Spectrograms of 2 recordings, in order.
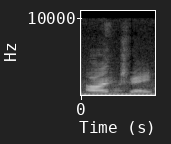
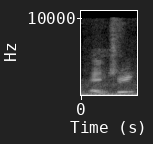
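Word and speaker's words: entrée: So, how do you pronounce that again? – Entree. – Entree? – Yes. – All right. So, like, when I asked you the first time, when I said entry, you didn't know what it was at all, right? – Entry? – Entry, yeah. – I figured it was entree.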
